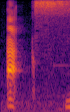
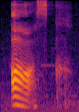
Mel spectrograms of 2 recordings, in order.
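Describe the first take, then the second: First: The word ends with a k then s. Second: The word ends with an s then k. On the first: The speaker calls it wrong. "And people say axe" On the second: The speaker calls it right. "number four is ask"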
